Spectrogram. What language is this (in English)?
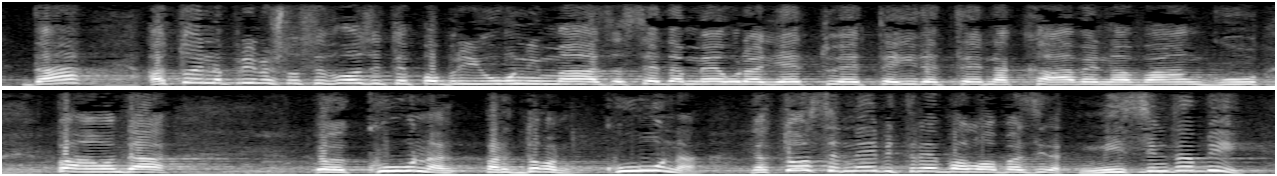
Croatian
